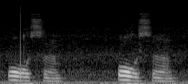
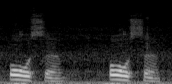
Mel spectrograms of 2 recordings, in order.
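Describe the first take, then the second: The two takes are said the same way.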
